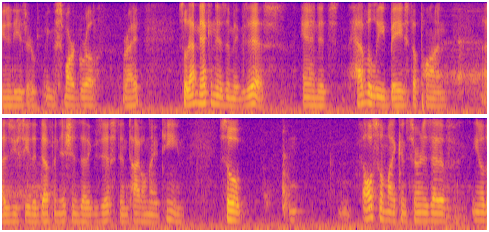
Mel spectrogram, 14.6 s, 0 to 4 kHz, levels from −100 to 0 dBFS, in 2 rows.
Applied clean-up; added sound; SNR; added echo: none; none; none; none.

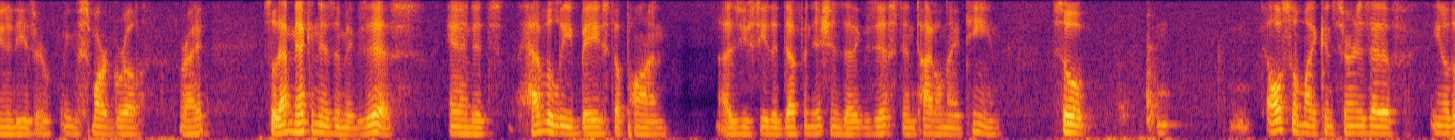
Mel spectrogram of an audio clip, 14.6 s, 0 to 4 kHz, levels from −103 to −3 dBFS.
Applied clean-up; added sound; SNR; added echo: neural mask model Resemble Enhance denoiser.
